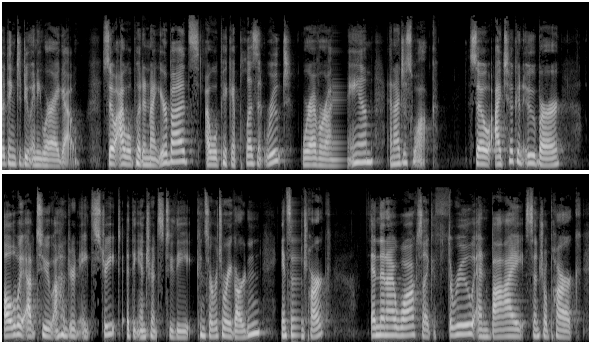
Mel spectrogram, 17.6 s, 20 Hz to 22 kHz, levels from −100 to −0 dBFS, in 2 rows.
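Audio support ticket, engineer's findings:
Call audio freeze at 4.97–5.20 s, between "pleasant route wherever I" and "am and I just". Last sound held as a fading buzz or hiss for about 0.21 s, then speech resumes where it stopped. Nothing lost. Likely cause: late packets draining the jitter buffer, so the receiver stretched the final sound. Second call audio freeze at 13.17–13.32 s, about 0.13 s of fill. Likely same mechanism. Each adds its length to the delay.

Jitter buffer speed-up at 10.07–10.43 s, after "the way up to", before "at the". Speech at 111% speed, pitch unchanged, hurried. Roughly 50 ms trimmed. Second speed-up at 10.90–13.16 s, 106% speed, roughly 150 ms trimmed. Buffer was over target. Receiver cut short pitch-period slices repeatedly to shed delay.

Skip ahead at 13.38–13.41 s. Audio jumps forward. Roughly 0.1 s of speech missing, joined by only a 16 ms bridge. A stretch dropped, in transit or by the buffer, while later audio was queued. 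Comes just after the second freeze, clawing back delay.

Jitter buffer slow-down at 14.16–14.82 s, ending just before "like through and by". Speech at 89% speed, same pitch, drawn out. 82 ms added. Buffer running low. Receiver repeated single pitch periods to rebuild reserve.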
